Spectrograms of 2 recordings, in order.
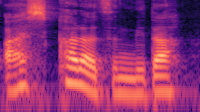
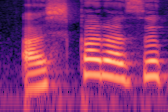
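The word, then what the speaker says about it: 悪しからず: 자, 아쿠도 아니고 와루도 아니고요. 아로 읽어요. 뒤에 시가 있을 경우에는 어떤 말이든 저 와루이 한자 뒤에 시가 있으면 무조건 아로 읽어주세요.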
